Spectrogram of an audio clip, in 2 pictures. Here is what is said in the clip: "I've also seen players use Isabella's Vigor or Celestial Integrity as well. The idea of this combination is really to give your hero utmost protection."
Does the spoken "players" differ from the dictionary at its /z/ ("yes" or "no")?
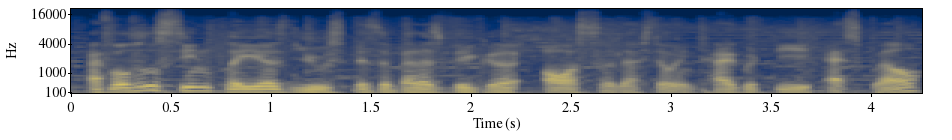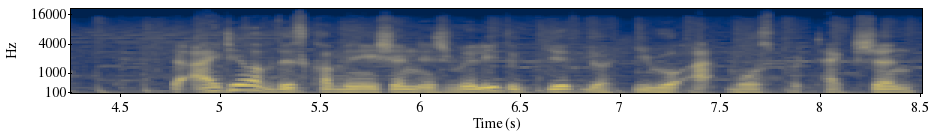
yes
